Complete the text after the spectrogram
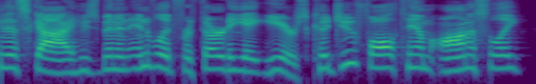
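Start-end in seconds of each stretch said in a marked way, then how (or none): none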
